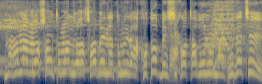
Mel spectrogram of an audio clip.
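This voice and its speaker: Woman voicing a very high-pitched, quick mischievous girl. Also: steady tone. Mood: crafty. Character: mischievous greedy young girl, excitable and crafty. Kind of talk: comic cartoon story dialogue.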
